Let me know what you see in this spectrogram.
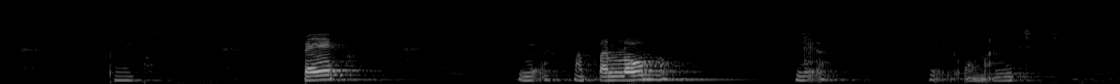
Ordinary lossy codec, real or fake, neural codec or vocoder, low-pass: none; fake; codec, 16 kHz, 16 kbps, FreqCodec, larger model; 7.2 kHz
